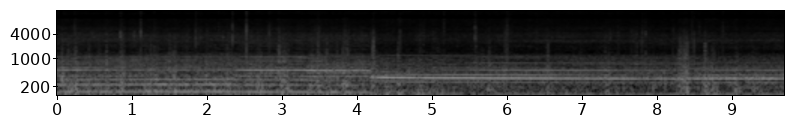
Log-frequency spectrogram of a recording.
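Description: A boat's outboard motor drones steadily, shifting pitch partway through.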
